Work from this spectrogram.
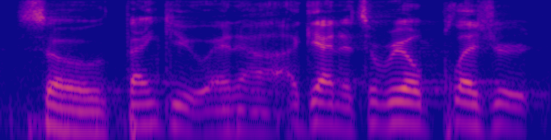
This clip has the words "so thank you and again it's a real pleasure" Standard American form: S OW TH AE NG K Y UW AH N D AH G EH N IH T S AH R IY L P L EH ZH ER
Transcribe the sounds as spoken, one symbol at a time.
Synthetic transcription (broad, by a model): S OW TH AE NG K Y UW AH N AH G EH N IH T S AH R IY L P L EH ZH ER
